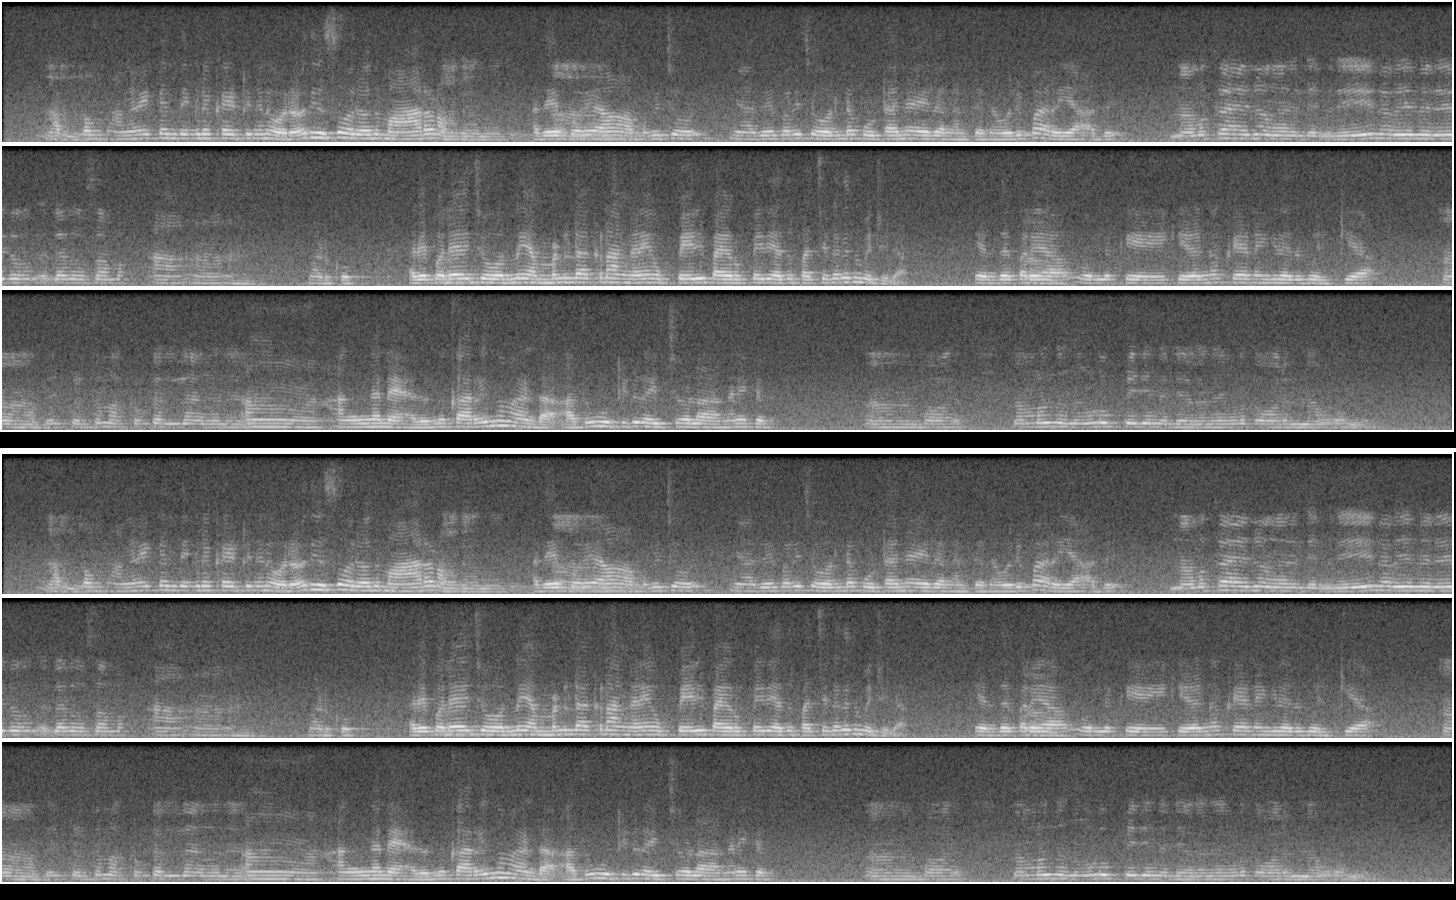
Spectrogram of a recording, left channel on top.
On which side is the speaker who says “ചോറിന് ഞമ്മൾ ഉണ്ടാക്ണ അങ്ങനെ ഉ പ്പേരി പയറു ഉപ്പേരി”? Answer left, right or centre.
Left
